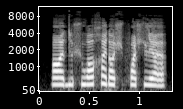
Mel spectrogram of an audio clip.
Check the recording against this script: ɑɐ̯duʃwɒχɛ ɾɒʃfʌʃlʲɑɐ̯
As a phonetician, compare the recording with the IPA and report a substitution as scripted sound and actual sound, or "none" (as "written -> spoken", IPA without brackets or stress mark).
ʌ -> ɑ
